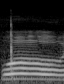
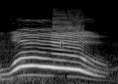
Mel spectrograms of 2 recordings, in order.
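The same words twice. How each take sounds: First: It is said weakly, not as a command. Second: It is said as a firm command.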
